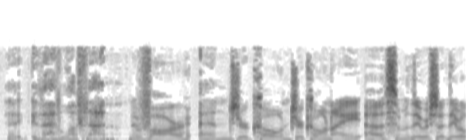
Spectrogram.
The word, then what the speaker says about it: Gercon: I say Gercone, but it's Gercone. It is Gercone. So neither. Am I supposed to say Gercone? So no, it's I pronounce it Gercone.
